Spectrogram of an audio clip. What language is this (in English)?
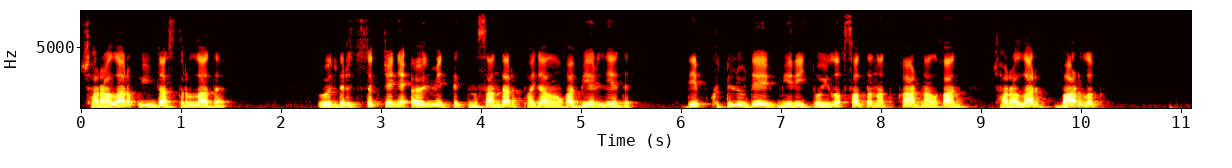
Kazakh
